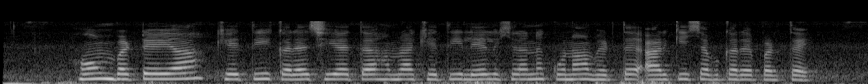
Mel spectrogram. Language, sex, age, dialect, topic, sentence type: Maithili, female, 25-30, Angika, banking, question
